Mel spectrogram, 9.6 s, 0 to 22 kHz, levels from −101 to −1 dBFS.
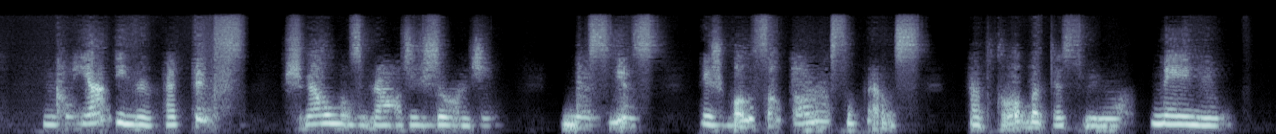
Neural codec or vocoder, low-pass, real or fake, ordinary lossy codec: codec, 44.1 kHz, 0.9 kbps, DAC; 14.4 kHz; fake; AAC, 64 kbps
